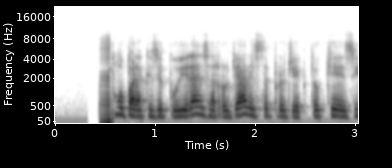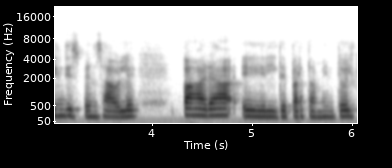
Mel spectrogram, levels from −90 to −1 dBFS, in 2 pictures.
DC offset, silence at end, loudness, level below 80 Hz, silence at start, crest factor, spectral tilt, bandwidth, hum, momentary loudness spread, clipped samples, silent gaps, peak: under 0.1%; 0.05 s; -23 LUFS; -42 dBFS; 0.45 s; 18 dB; -7.5 dB/octave; 8.2 kHz; none; 9 LU; under 0.1%; none; -4 dBFS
